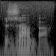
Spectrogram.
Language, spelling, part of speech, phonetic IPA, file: Polish, żaba, noun, [ˈʒaba], Pl-żaba.ogg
